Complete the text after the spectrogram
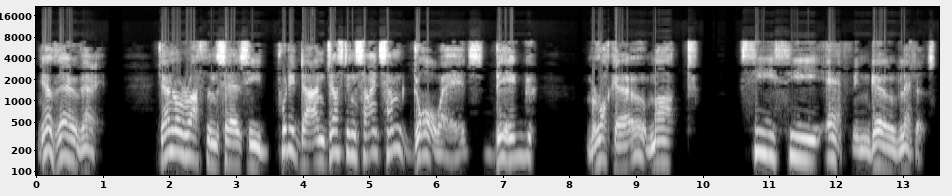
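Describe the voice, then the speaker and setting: In a heavily acted performance on a dull lo-fi recording, a man plays a male undercover agent posing as a posh English secretary, faking an exaggerated upper-class English accent. His mid-range voice is pushed above his natural pitch, with a sing-song lilt, slow pace and breathy edge. He chatters in a fussy, mock-polite, affected way.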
